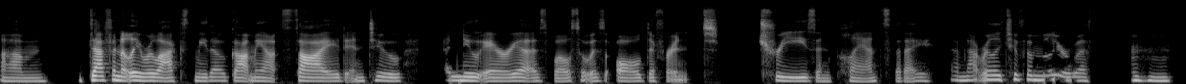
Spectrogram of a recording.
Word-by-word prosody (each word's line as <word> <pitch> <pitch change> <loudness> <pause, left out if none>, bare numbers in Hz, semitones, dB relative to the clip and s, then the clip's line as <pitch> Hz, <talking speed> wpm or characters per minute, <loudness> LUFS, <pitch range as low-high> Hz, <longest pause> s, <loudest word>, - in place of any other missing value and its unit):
um, 155 -1 -3 0.4
definitely 195 -2 +7
relaxed 165 -2 +3
me, 165 -1 -1
though, 175 0 -3
got 160 -1 +2
me 165 -1 -1
outside 160 0 +3
into 165 0 -2 0.4
a 190 - -6
new 180 -2 +4
area, 155 +2 +1
as 155 +1 -4
well. 145 +2 -2
So, - - -6
it - - -5
was 160 +1 -4
all 155 0 0
different 150 - -4 0.4
trees, 160 -4 0
and 145 -1 -6
plants 150 0 -7
that 145 - -9
I 160 -1 -6 0.2
am 190 -2 -3
not 190 +1 -2
really 215 0 +2
too 230 +2 -2
familiar 210 -3 -1
with. 175 -2 -5 0.4
Mhm. 170 -2 0
165 Hz, 155 wpm, -24 LUFS, 155-180 Hz, 0.4 s, definitely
